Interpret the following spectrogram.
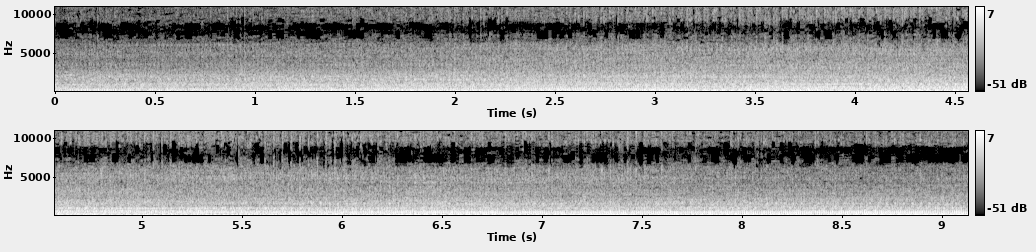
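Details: Honda and Mountfield petrol lawn mowers being run out of fuel for winterising: two small engines buzz steadily at even pace, no misses or knocks; both healthy, normal running.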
